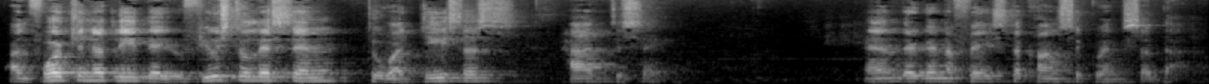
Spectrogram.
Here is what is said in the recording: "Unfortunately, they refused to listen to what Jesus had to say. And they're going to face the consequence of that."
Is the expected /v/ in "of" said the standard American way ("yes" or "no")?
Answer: yes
